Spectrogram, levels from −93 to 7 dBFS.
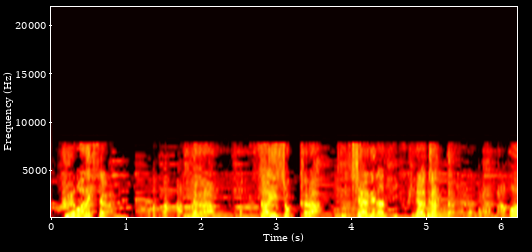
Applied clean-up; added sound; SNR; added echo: classical method Wiener filter.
